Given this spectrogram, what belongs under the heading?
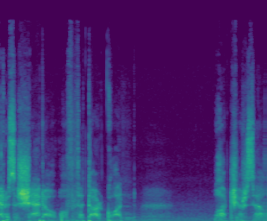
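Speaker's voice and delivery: secretive, very quiet, breathy whisper. A narrator voicing a man who pulls the listener close, whispering in their ear. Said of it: "he whispers in your ear".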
